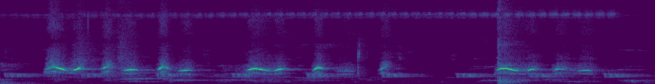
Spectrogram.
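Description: Dog giving short, high, squeaky whimpers in quick clusters while it mouths at a stick, with one sharp knock about five seconds in.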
